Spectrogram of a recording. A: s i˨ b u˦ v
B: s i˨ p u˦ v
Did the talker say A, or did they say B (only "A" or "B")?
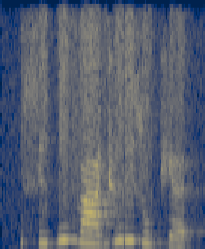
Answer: B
